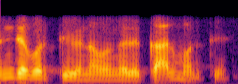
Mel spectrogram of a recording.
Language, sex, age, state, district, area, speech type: Kannada, male, 30-45, Karnataka, Chitradurga, rural, conversation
